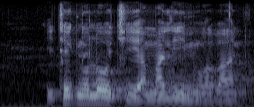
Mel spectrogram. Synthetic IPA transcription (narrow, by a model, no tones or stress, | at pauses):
itʰɛk̬ʼnɔlod̥ʒ̥ʱijamalimiwaɓaːntʼu̥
